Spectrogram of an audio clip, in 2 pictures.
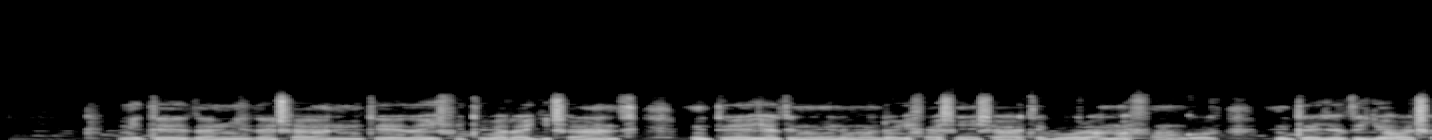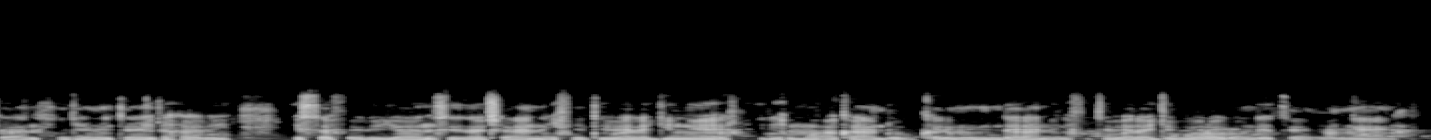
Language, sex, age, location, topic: Kinyarwanda, male, 50+, Musanze, agriculture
